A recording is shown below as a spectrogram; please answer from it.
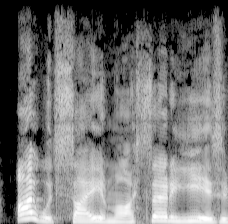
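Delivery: Australian accent slipping in unintentionally. Reading a quote aloud, slipping into an Australian accent. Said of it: "that's Australian".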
